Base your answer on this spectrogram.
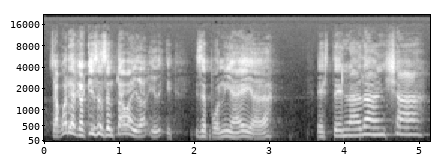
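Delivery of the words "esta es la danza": lightly voiced old granny without teeth; toothless old lady. Pastor mimicking a toothless old church lady, lightly gummy. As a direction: mumble it like a toothless grandma. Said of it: "sin dientes".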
